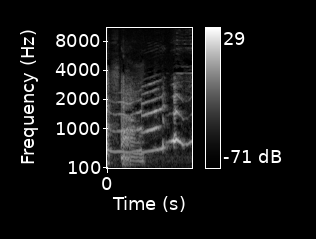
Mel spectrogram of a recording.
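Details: Puppy being trained to bark on command gives a drawn-out, tonal whining cry with stacked harmonics, rising and wavering toward the end, in one continuous vocal run.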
